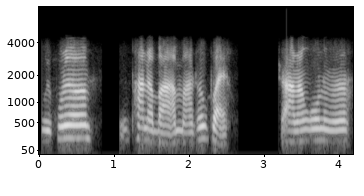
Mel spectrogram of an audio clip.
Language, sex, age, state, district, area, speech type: Bodo, female, 45-60, Assam, Kokrajhar, rural, conversation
